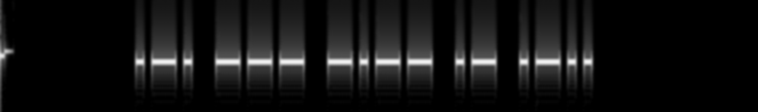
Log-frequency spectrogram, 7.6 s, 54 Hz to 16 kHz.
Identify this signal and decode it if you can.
Morse code, heard as a keyed tone, about 16 wpm, 700 Hz. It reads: ROYAL
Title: Five Letter Words - 15wpm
